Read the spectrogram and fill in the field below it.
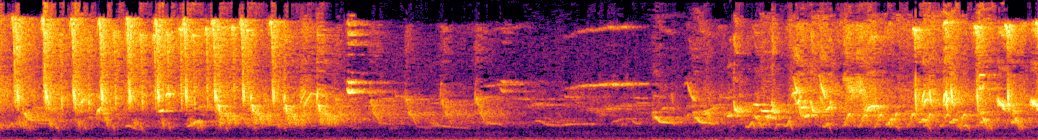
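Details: Nightingale song starts with a rapid series of repeated clicking notes, pauses into softer warbling, then resumes with quick bright chirps, over a low constant background rumble.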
